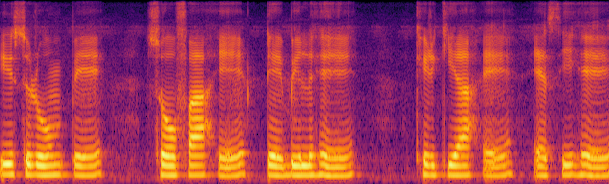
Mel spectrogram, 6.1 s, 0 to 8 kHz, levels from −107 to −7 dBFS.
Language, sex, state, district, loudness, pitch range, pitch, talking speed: Hindi, male, Odisha, Sambalpur, -17 LUFS, 150-160 Hz, 155 Hz, 110 wpm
